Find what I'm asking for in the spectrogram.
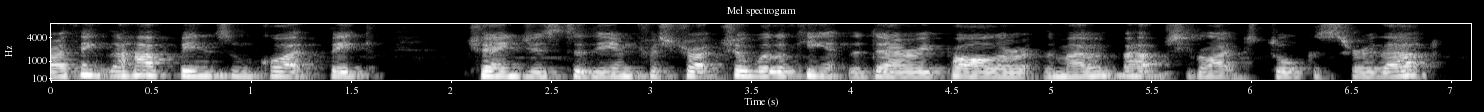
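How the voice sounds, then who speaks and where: Her voice is somewhat breathy. The woman speaks at a medium pitch. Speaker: moderator. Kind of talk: webinar interview.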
